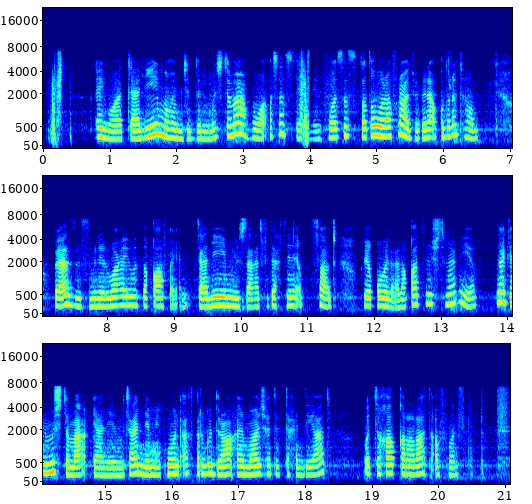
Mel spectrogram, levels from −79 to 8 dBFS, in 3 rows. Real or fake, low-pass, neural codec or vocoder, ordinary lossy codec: real; 7.2 kHz; none; none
